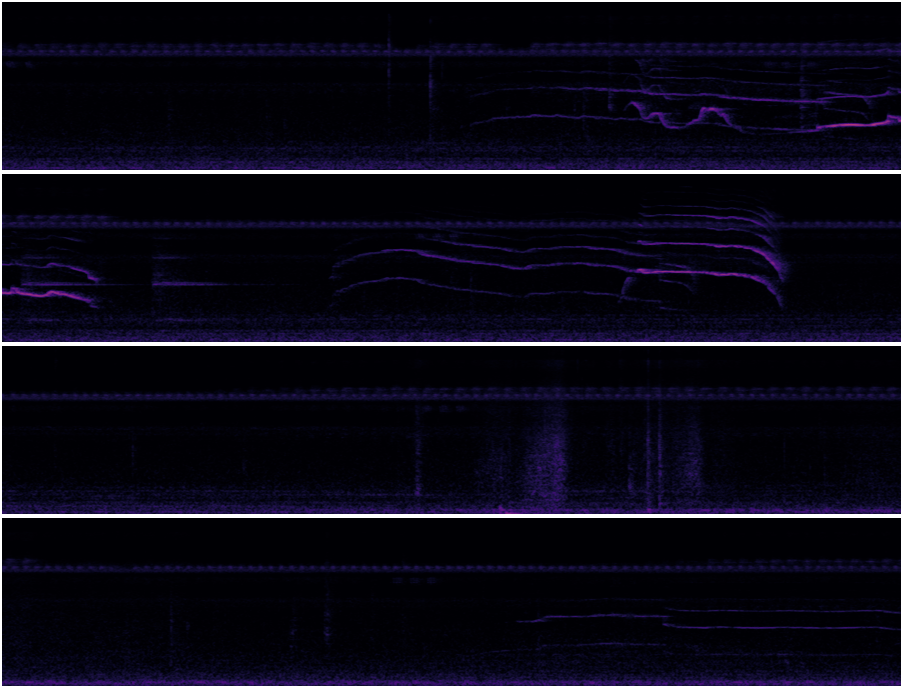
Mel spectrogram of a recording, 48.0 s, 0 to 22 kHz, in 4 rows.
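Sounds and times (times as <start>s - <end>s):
night insects chirring: 0.0s - 47.9s
animals howling: 6.2s - 13.6s, 16.4s - 22.5s, 42.8s - 47.9s
soft rustles: 29.2s - 37.2s.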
